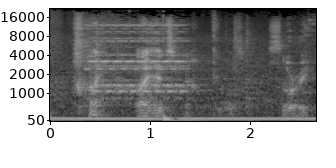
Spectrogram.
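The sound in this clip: Telephone ringing for a caller on a call-in line, sounding under people talking over a steady low hum.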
